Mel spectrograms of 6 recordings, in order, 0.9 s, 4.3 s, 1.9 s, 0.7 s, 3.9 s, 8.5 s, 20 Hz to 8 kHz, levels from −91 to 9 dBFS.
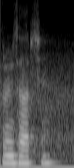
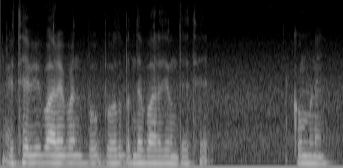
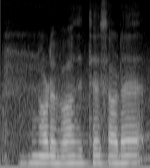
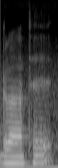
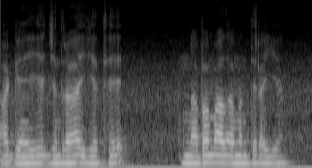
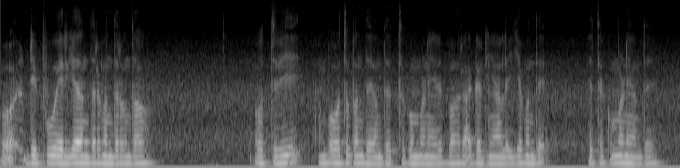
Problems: none marked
